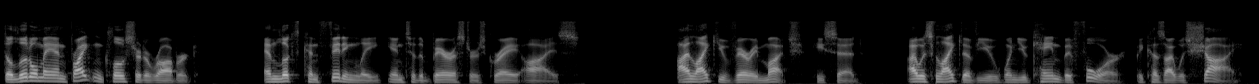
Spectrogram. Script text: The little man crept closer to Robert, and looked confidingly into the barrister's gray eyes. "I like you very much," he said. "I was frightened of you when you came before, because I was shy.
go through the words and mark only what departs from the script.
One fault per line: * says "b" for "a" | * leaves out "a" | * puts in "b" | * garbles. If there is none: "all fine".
* says "frightened" for "crept"
* says "like" for "frightened"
